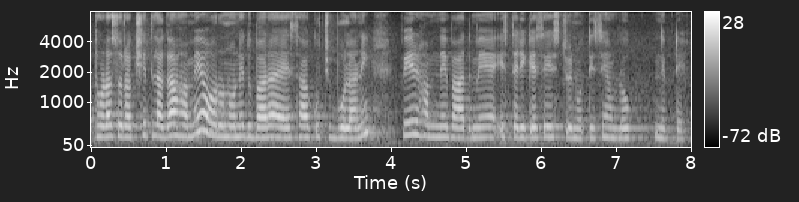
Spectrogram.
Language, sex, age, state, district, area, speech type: Hindi, female, 30-45, Rajasthan, Jaipur, urban, spontaneous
